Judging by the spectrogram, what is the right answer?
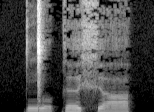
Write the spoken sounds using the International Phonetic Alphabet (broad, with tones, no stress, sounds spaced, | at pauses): ŋ͡ǀ ɤ˨ k ɛ˧ xʲ a˦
